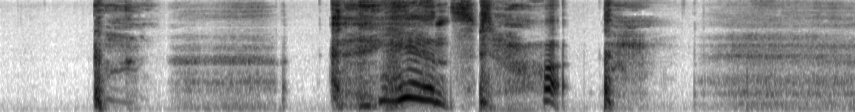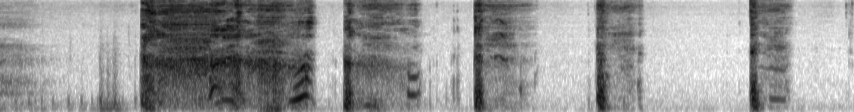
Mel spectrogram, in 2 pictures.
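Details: Adult repeatedly woken by coughing, called an asthma attack: harsh coughing fit with repeated forceful coughs and noisy, strained breaths drawn in between.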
